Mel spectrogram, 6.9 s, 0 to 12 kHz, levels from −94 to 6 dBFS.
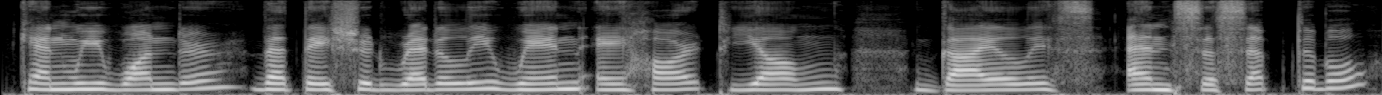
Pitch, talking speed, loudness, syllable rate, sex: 210 Hz, 120 wpm, -17 LUFS, 3.8 syllables/s, female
